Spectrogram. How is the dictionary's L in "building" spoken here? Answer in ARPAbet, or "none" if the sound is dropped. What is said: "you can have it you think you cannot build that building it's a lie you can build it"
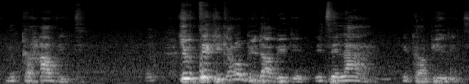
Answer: none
